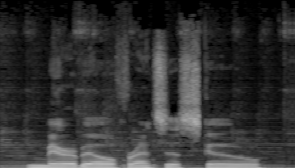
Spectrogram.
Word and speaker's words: Maribel Francisco: But I do have instead Maribel Francisco.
